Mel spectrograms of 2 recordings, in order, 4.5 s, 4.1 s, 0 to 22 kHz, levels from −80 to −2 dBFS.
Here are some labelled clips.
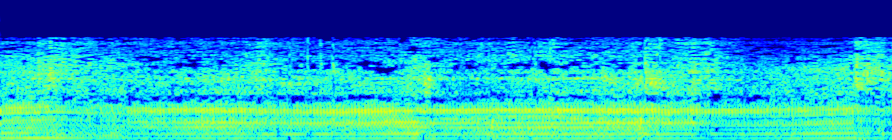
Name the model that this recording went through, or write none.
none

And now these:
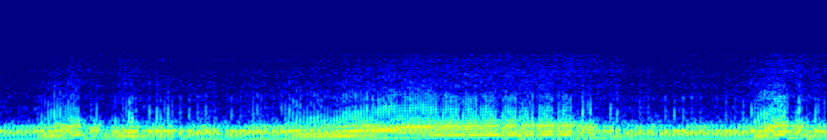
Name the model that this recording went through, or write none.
none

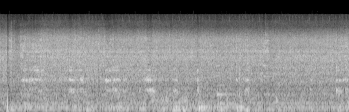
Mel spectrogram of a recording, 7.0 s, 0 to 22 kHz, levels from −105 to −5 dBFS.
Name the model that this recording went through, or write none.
none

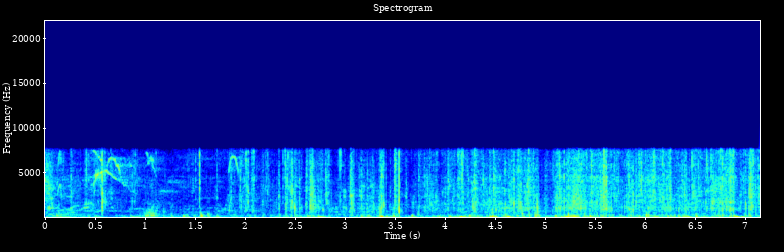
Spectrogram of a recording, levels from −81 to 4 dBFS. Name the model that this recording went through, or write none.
vocoder, BigVGAN v2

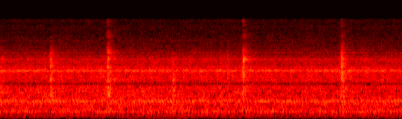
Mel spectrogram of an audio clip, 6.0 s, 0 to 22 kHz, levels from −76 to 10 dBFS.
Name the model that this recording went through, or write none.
vocoder, Vocos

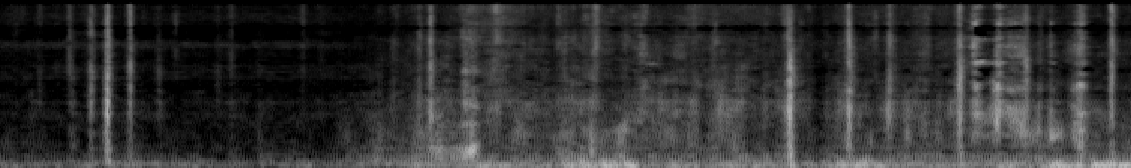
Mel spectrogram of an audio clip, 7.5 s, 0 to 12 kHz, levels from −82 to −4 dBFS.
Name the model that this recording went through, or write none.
vocoder, Vocos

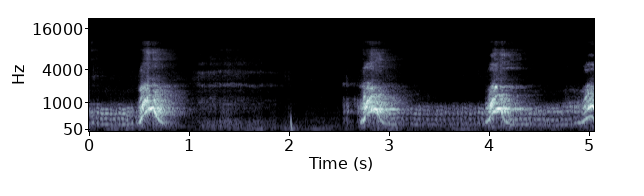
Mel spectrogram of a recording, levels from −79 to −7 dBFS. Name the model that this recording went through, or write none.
codec, DAC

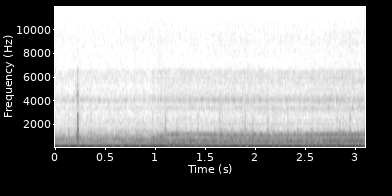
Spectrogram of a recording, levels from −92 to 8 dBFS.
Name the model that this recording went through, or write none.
none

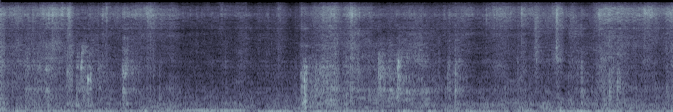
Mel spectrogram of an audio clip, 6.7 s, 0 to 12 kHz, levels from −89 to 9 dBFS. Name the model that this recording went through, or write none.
codec, SNAC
